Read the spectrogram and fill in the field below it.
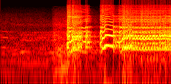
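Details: Jap Cuban bantam chicken crowing while sunbathing: after a quiet start, a very loud, harsh crow bursts in, breaks briefly, then resumes as a strong sustained note with dense overtones.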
